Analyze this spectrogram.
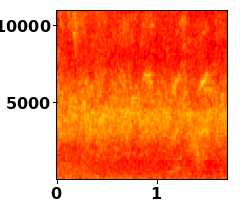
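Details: A large flock of house sparrows chirping in a lit-up tree at a highway villa beside the Sirajganj highway toward Bogura, Bangladesh, a dense unbroken wash of overlapping high chirps; a faint human voice underneath.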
